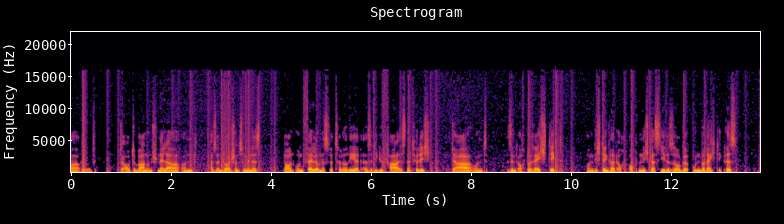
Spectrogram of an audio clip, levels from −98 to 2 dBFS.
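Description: From start to finish, the speech carries overdone noise removal. A noise reduction stage was pushed too hard on a noisy recording. It pulls individual frequency bands far down, or cuts them entirely, whenever they sit close to its noise estimate. Quieter parts of the voice fall below that line and vanish with the noise. The gaps between phrases drop to near silence, dotted with twinkling specks.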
